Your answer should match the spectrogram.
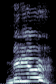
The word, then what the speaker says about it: Mineo: he pronounced the name andy mideo minio right andy minio that's that's right that's correct way yeah yeah yeah yeah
